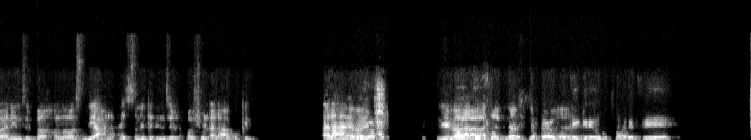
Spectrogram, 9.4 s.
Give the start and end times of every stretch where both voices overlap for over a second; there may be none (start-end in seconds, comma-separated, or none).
5.7-7.5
